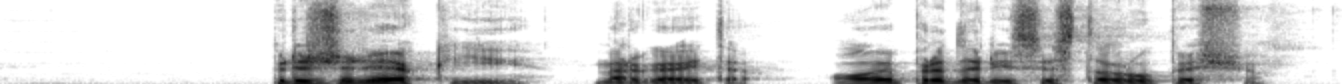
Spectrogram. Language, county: Lithuanian, Kaunas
